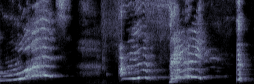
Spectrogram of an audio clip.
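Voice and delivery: shrieking high, astonished; shocked disbelief. Retold or imitated. To her realtor on hearing the clear to close, shrieking. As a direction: scream it in sheer disbelief. Stunned reaction to good news.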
